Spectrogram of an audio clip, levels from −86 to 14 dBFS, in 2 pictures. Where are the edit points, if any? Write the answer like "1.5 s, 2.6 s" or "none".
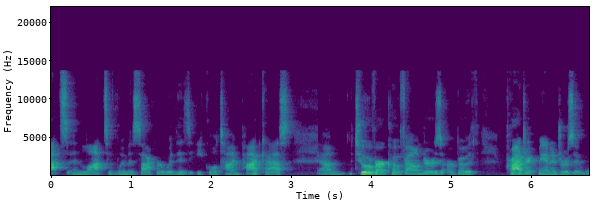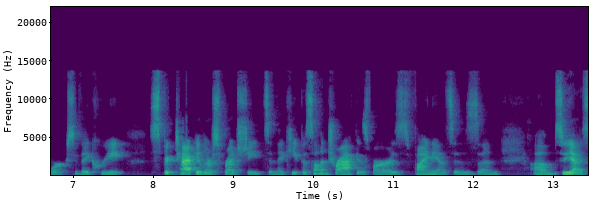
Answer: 3.3 s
